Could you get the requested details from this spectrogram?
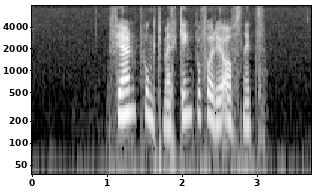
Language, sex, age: Norwegian, female, 30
